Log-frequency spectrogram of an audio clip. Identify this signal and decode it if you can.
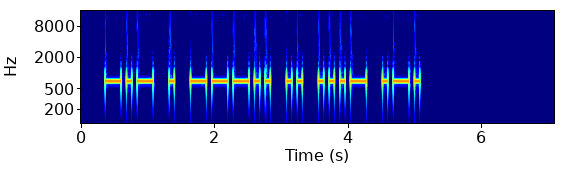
Morse code, heard as a keyed tone, about 15 wpm, 700 Hz. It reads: KE8IVR
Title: USA Call Signs - 6 Characters - Repeated 2x - 15wpm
